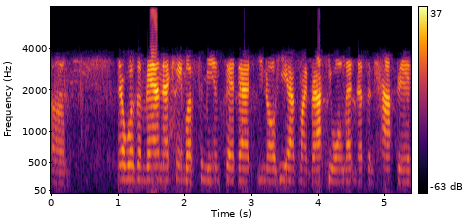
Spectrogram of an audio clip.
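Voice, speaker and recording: Noticeable background noise runs under this woman's voice. She talks at a fairly quick pace with a medium pitch. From Southern California, San Bernardino. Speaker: prison inmate. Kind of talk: testimony. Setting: phone call. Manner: animated.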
